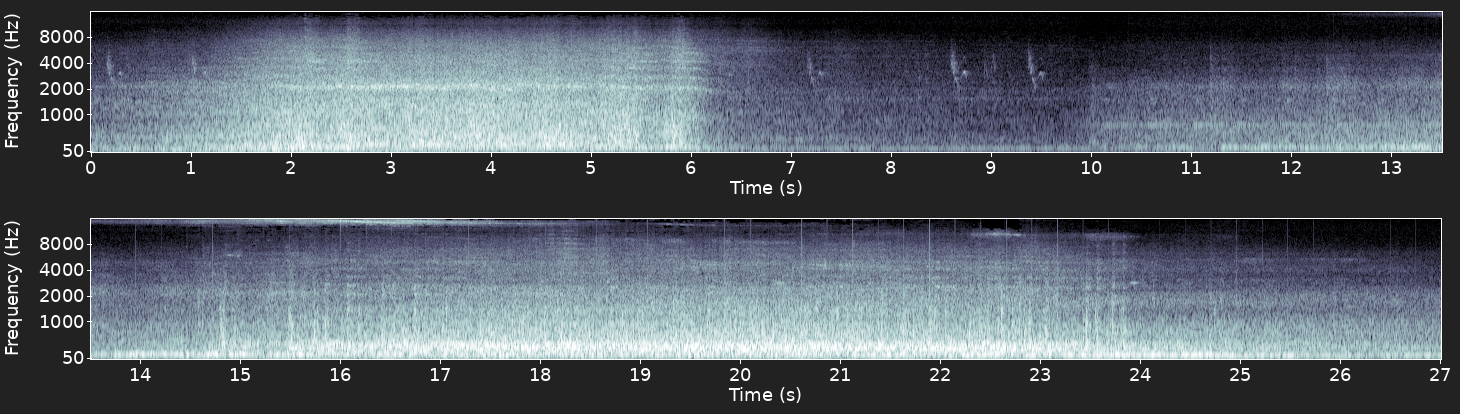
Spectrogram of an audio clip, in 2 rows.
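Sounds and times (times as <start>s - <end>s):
train passing on track: 0.0s - 27.0s
wheels clattering on rails: 11.1s - 27.0s.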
